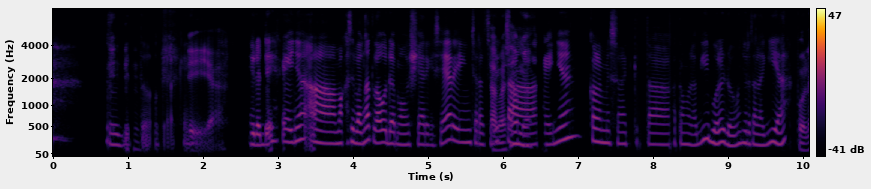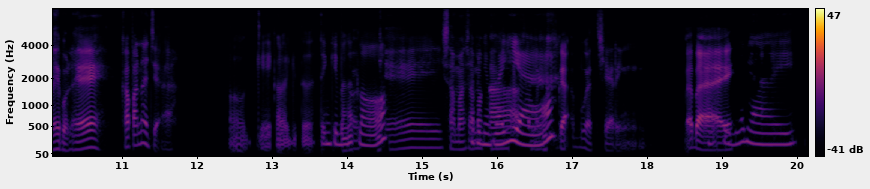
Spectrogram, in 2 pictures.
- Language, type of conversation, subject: Indonesian, podcast, Menurutmu, kenapa ada lagu tertentu yang bisa terus terngiang di kepala?
- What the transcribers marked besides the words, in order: chuckle; in English: "sharing-sharing"; in English: "sharing, bye-bye!"; in English: "bye-bye!"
